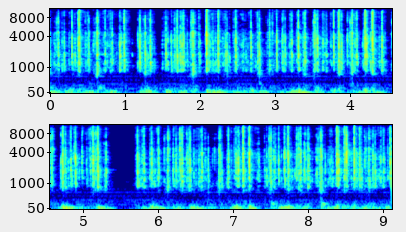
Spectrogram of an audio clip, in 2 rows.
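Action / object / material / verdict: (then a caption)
tap / mechanical keyboard with plastic keycaps / plastic / none. Fingertips of both hands type continuously on a compact 60% MOD-L mechanical keyboard with a black case, white and black plastic keycaps and linear switches. A dense stream of short, bright, clacky keystrokes runs throughout, with a brief pause about halfway through before the typing resumes.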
